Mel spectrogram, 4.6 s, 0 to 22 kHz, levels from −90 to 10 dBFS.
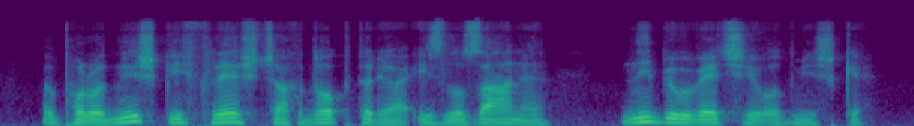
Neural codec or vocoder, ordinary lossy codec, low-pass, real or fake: codec, 16 kHz in and 24 kHz out, 0.6 kbps, FocalCodec, streaming, 4096 codes; Opus, 32 kbps; 10.8 kHz; fake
